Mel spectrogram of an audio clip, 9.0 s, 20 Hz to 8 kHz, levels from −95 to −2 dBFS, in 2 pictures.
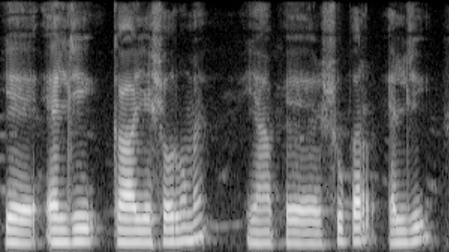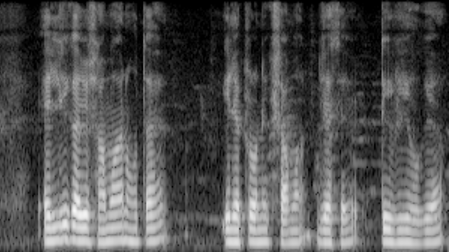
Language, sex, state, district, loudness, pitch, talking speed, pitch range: Hindi, male, Bihar, Muzaffarpur, -18 LUFS, 145 Hz, 140 wpm, 140-155 Hz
